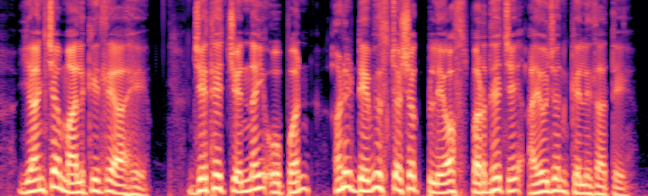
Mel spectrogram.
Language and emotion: Marathi, neutral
